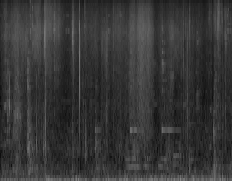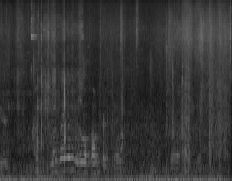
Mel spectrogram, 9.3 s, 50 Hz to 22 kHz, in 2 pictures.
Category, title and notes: Sound effects > Objects / House appliances
Junkyard Foley and FX Percs (Metal, Clanks, Scrapes, Bangs, Scrap, and Machines) 159
Clank, garbage, Machine, Percussion, Bash, SFX, Robotic, scrape, rattle, Dump, Smash, Ambience, tube, Metallic, Perc, Metal, Bang, rubbish, Clang, waste, Atmosphere, Foley, Robot, dumpster, Environment, trash, Junk, FX, dumping, Junkyard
